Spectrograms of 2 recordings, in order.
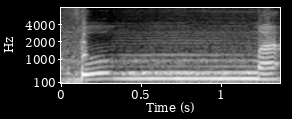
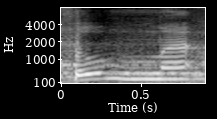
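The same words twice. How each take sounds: First: The m sound is held noticeably longer. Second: The m sound is held only briefly. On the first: The speaker calls it right. "ditahan dua kali lebih lama daripada tasydid biasa" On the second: The speaker calls it wrong. "tidak summa"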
